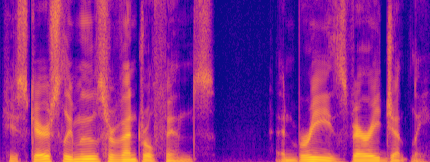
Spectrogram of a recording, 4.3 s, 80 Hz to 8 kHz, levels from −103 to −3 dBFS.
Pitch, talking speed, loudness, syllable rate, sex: 95 Hz, 140 wpm, -19 LUFS, 4.8 syllables/s, male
